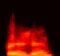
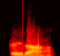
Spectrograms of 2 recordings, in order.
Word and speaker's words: frisson: There's probably a couple ways to say it. I pronounce it Frisson because I like to say it Frisson. Okay. But I think actually it's a French word, so they pronounce it Frisson.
